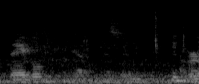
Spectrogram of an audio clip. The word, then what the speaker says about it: Daboll: Yeah, so it's Daboll. D like table, Daboll.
